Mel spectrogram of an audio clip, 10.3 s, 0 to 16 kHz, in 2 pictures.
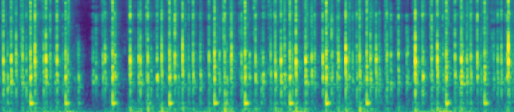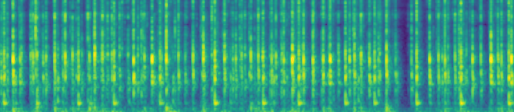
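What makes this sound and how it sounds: A KBD67 Lite 65% mechanical keyboard with a plastic case, translucent backlit PBT keycaps and stock linear switches is typed on continuously with the fingertips of both hands. The result is a dense run of short, bright, clicky key taps with almost no ring and very little low end, with brief pauses near the start and end.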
